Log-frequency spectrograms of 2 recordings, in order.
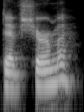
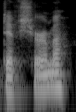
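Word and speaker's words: devşirme: servants um this system was called I think you pronounce it uh Dev Shera um it this term here uh I think is you pronounce it def Shera if well uh literally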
